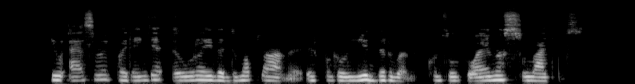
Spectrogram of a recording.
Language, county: Lithuanian, Šiauliai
